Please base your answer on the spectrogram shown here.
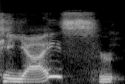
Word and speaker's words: reais: Reais, but you spell it as Reais.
